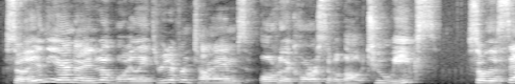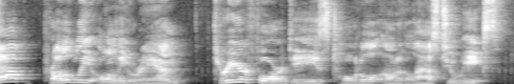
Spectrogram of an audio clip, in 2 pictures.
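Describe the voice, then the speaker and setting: A man with a hoarse voice, chatting in a relaxed, rambling way as he wraps up an outdoor vlog. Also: high voice, normal speed, hardly any pauses, roomy sound. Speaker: outdoor vlogger. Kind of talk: casual vlog talk to camera. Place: off-grid cabin in the northern woods.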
